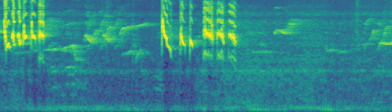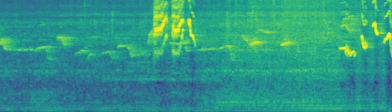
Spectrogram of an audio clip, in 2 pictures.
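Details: Oriental magpie-robin "nembak" shooting song with repertoire: short bursts of sharp, high chips every few seconds, separated by quieter warbled whistles over a rustling background.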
